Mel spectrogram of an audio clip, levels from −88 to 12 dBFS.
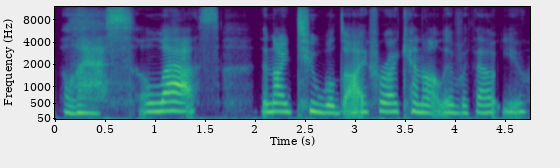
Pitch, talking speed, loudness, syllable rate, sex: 240 Hz, 165 wpm, -18 LUFS, 4.2 syllables/s, female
